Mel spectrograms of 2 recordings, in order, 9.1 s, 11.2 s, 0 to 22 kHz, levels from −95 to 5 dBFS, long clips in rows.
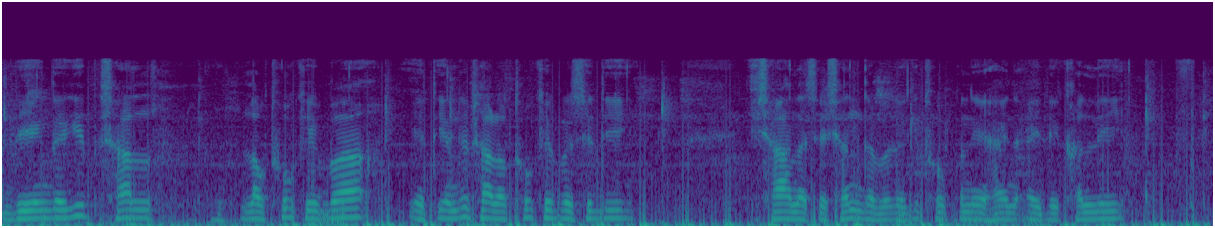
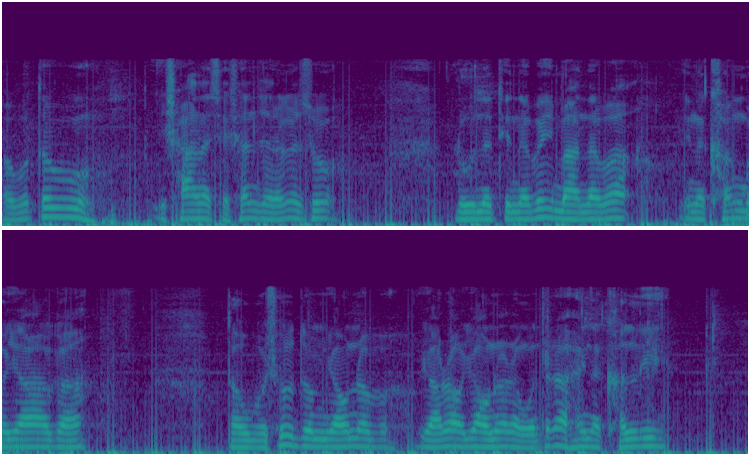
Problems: constant background noise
